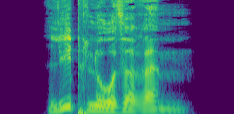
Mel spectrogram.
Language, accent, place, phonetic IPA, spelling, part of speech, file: German, Germany, Berlin, [ˈliːploːzəʁəm], liebloserem, adjective, De-liebloserem.ogg
- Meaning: strong dative masculine/neuter singular comparative degree of lieblos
